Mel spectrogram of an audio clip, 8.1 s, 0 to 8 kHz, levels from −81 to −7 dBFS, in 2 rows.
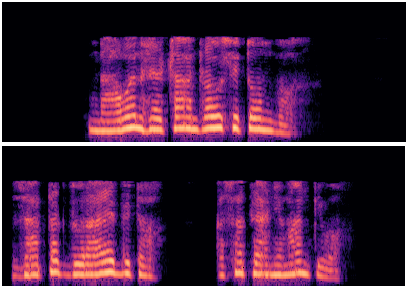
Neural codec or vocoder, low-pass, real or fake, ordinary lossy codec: codec, 16 kHz, 4 kbps, FreqCodec, smaller model; 7.2 kHz; fake; AAC, 16 kbps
